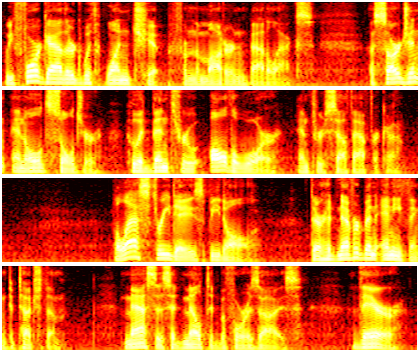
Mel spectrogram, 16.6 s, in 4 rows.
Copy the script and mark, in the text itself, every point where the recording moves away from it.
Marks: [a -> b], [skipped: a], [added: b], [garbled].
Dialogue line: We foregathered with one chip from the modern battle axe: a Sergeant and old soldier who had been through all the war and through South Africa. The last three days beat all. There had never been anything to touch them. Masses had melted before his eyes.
We foregathered with one chip from the modern battle axe: a Sergeant and old soldier who had been through all the war and through South Africa. The last three days beat all. There had never been anything to touch them. Masses had melted before his eyes. [added: There]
